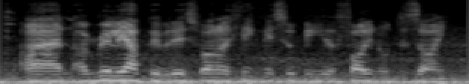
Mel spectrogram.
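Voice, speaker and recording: A man talks with a Bristolian accent over noticeable background noise, with audible room echo. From England, Bristol area (South Gloucestershire). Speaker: DIY woodworking YouTuber. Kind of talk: casual vlog. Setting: in a car.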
